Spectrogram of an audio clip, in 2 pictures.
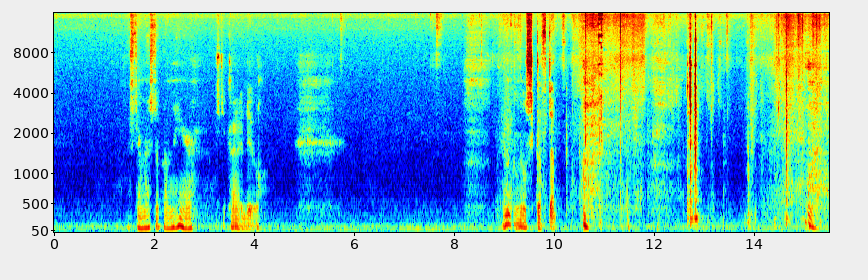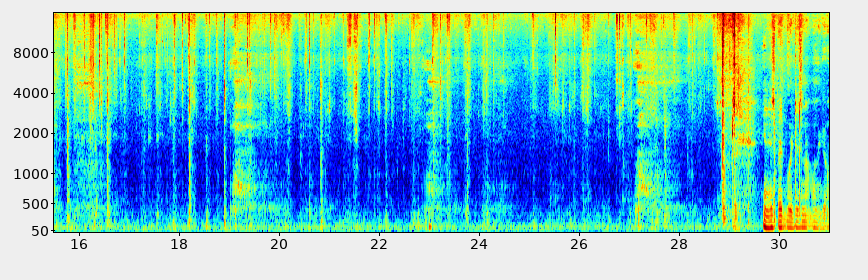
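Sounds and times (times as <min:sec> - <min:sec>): hands clicking and scraping parts: 0:08.9 - 0:30.8.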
